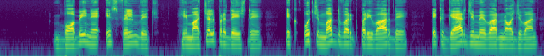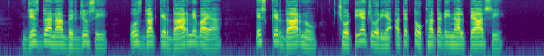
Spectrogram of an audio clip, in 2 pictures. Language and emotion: Punjabi, neutral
